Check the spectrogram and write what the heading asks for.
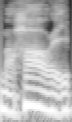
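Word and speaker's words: Mihály: It's a little tricky, but if you just Google flow, Mihai, his first name is Mihaly. It's sort of phonetically pronounced Mahali, but it's Mihai.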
